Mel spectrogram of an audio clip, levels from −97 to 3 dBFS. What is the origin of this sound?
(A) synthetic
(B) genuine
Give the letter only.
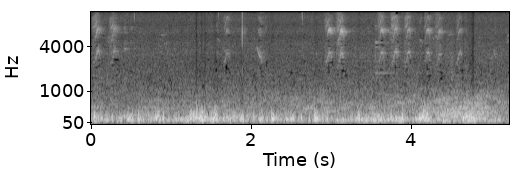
B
